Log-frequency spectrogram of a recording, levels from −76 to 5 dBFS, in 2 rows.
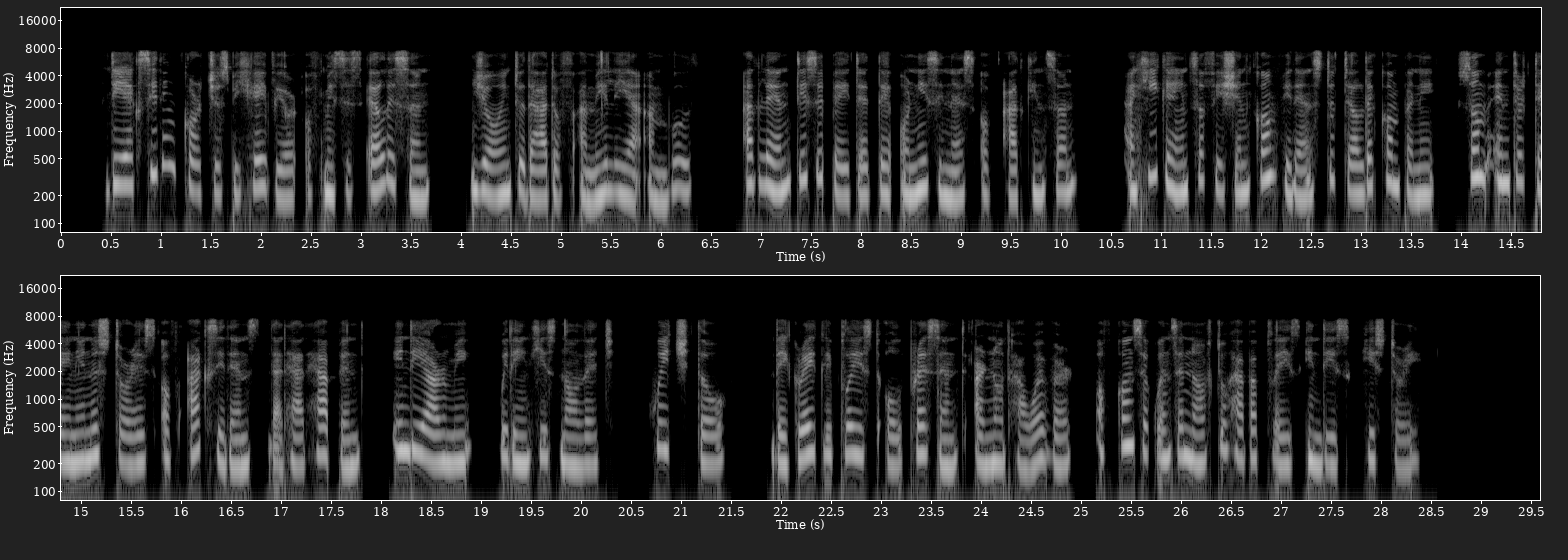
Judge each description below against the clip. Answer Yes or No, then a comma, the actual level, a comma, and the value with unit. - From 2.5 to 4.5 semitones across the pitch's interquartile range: Yes, average, 4.0 semitones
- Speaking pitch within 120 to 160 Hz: No, high, 215 Hz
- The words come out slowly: Yes, slow, 130 wpm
